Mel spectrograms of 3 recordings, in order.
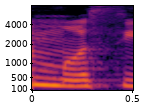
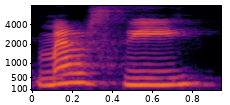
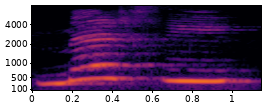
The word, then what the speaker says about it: merci: You will not say mercy. You will say merci. Repeat after me. Merci.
